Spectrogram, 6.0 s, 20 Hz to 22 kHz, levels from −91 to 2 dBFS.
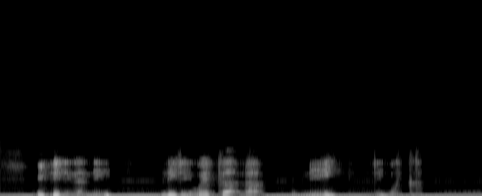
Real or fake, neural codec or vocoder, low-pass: fake; codec, 16 kHz in and 24 kHz out, 0.9 kbps, LongCat-Audio-Codec, four codebook decoder; 5.4 kHz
